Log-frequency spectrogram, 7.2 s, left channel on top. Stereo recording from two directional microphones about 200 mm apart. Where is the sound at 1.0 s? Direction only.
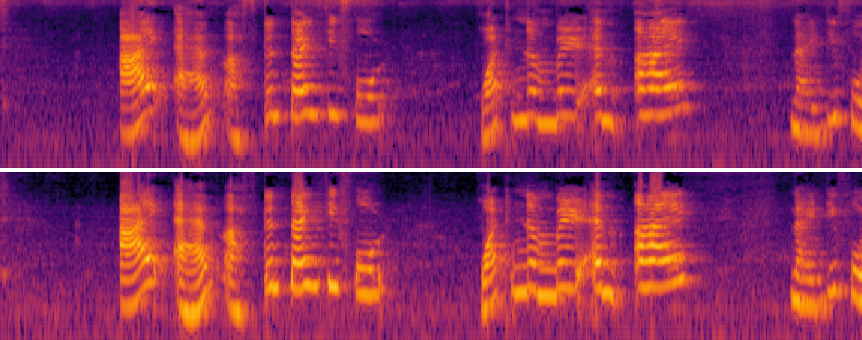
30° right (ahead or behind).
